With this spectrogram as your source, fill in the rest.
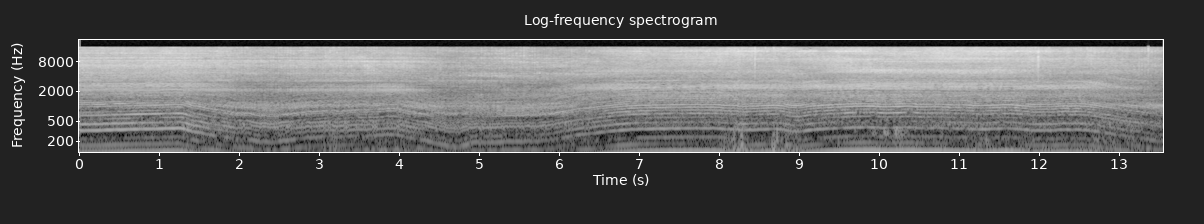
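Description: Bees buzz loudly around a hive, the droning hum rising and falling in pitch.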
